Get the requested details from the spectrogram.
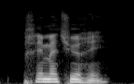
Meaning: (adjective) 1. hasty, premature 2. premature, born early; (noun) premature baby, premmie (infant born prematurely)
- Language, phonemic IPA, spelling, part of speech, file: French, /pʁe.ma.ty.ʁe/, prématuré, adjective / noun, Fr-prématuré.ogg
